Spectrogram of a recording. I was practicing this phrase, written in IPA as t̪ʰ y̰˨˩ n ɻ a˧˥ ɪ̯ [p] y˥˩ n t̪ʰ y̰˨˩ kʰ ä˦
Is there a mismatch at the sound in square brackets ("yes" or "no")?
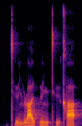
no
